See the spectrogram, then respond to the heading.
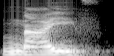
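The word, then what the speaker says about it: knife: no year it इज नाइफ इट इज नाइफ यर के silent so it will be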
